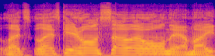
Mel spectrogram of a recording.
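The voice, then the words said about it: Mel Gibson Australian accent. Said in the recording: “Mel Gibson Australian accent”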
